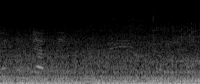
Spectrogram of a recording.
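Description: Steady outdoor street noise: a low rumble of road traffic, with faint voices in the background.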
